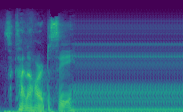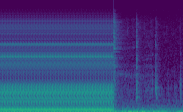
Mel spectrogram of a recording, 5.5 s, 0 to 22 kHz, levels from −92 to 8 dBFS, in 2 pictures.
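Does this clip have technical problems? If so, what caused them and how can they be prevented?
Yes, there's a system hang loop from 1.17 s to 4.45 s. The machine or its audio driver froze, but the sound hardware kept replaying whatever was left in its ring buffer. You hear one 40 ms slice of audio repeated exactly, roughly 80 times, so the sound turns into a gritty rattle at 25 Hz. That's fast enough to feel like a buzz but still has a bit of stutter in it. To prevent it, find and fix whatever stalls the audio thread (driver bugs, CPU or disk starvation), and have the playback or capture path output silence when the buffer stops being refilled.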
